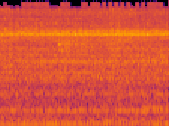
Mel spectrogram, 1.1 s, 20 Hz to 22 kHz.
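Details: Oxygen concentrator that had been submerged in water, running after zeolite and filter replacement (oxygen around 74–84%): a steady, even mechanical hum with a low droning tone and a faint high whine.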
